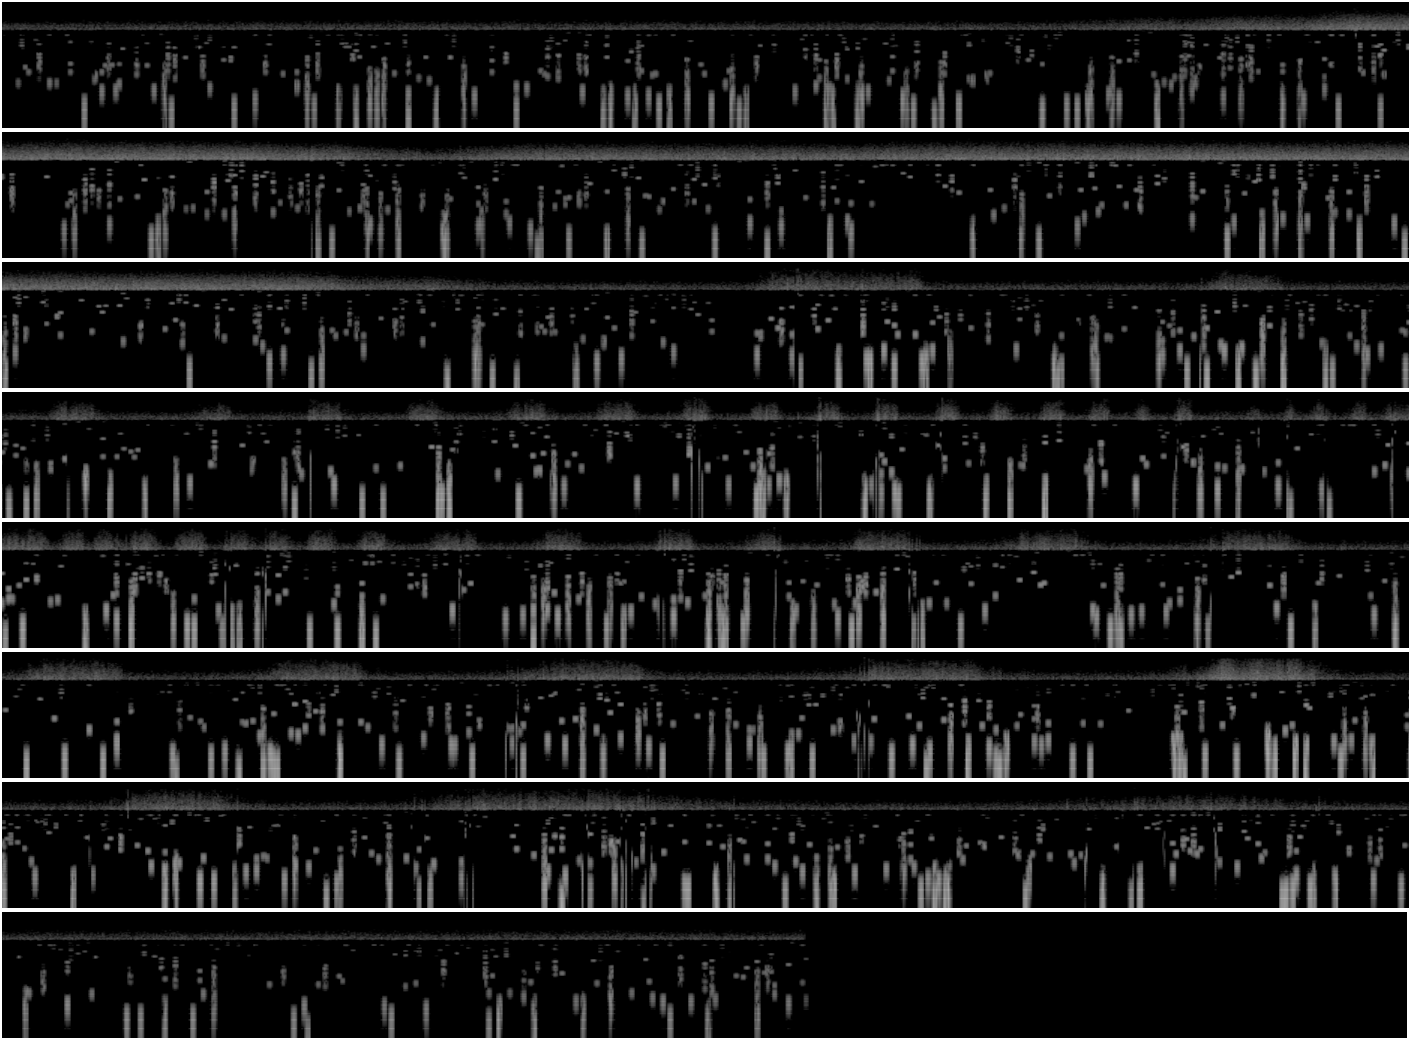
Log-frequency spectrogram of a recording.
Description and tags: Recording of an empty radio frequency.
